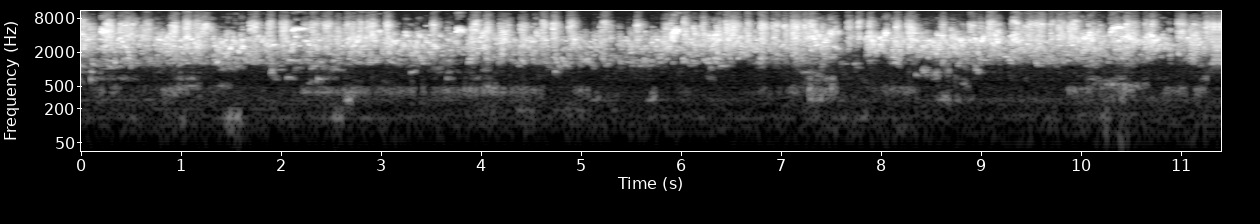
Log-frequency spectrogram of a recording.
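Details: Budgerigars chirping and chattering in a dense, continuous buzzy warble of many overlapping high notes, with short squeaks and scratchy twitters throughout and no clear pauses.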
